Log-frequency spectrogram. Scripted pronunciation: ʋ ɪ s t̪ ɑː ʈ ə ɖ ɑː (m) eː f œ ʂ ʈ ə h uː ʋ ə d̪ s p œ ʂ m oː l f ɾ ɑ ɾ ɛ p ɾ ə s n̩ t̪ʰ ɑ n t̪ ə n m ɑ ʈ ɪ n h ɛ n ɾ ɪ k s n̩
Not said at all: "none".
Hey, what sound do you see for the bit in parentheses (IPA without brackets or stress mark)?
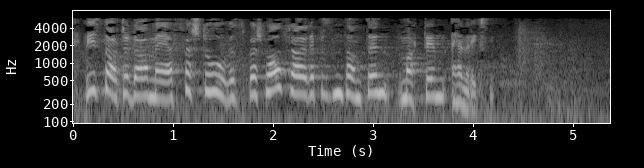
m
